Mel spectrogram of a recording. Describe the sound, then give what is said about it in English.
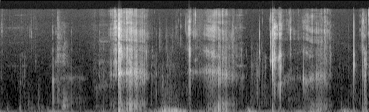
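Crunchy bites and wet chewing during an eating ASMR session, with many close, crisp crunches at an uneven rhythm and no talking. “An eating ASMR session.”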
